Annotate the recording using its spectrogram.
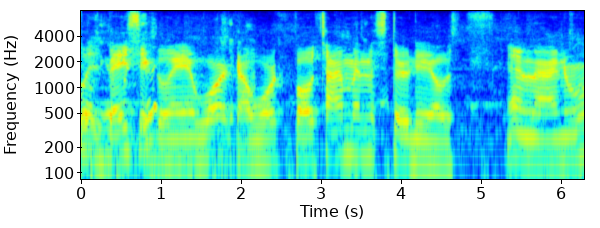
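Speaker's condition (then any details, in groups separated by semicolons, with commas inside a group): ALS; ALS, slow progression, leg onset; 8 years since diagnosis, breathes unaided, wheeled aid, wheelchair; talks with struggle, tongue feels fat, little speech after 5pm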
